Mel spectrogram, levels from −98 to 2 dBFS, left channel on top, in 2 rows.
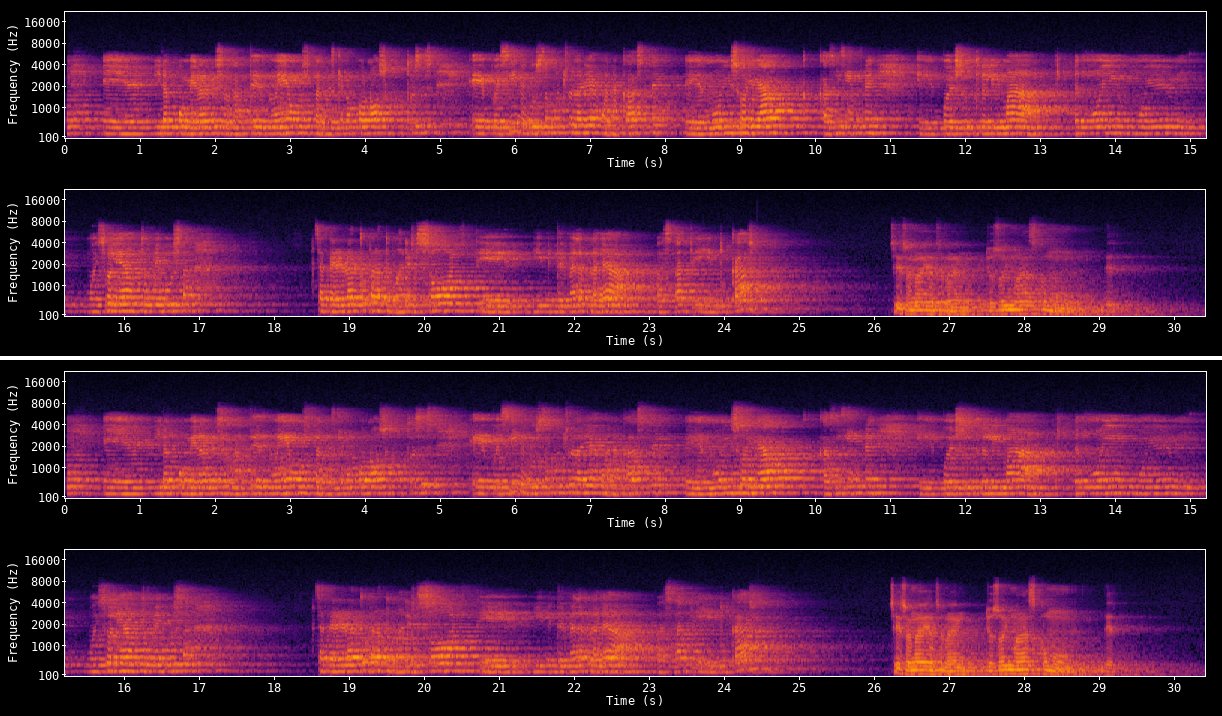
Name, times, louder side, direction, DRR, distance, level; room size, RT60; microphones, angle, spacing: voice 1, 0.0-9.6 10.0-15.0 15.5-17.2 18.5-22.7 23.1-24.4, left 1 dB, 45° left, -3 dB, 2.3 m, -27 dB
voice 2, 26.2-29.2, right 2 dB, 85° right, 5 dB, 0.9 m, -25 dB
13.0 x 8.0 x 3.8 m, 2.7 s
head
